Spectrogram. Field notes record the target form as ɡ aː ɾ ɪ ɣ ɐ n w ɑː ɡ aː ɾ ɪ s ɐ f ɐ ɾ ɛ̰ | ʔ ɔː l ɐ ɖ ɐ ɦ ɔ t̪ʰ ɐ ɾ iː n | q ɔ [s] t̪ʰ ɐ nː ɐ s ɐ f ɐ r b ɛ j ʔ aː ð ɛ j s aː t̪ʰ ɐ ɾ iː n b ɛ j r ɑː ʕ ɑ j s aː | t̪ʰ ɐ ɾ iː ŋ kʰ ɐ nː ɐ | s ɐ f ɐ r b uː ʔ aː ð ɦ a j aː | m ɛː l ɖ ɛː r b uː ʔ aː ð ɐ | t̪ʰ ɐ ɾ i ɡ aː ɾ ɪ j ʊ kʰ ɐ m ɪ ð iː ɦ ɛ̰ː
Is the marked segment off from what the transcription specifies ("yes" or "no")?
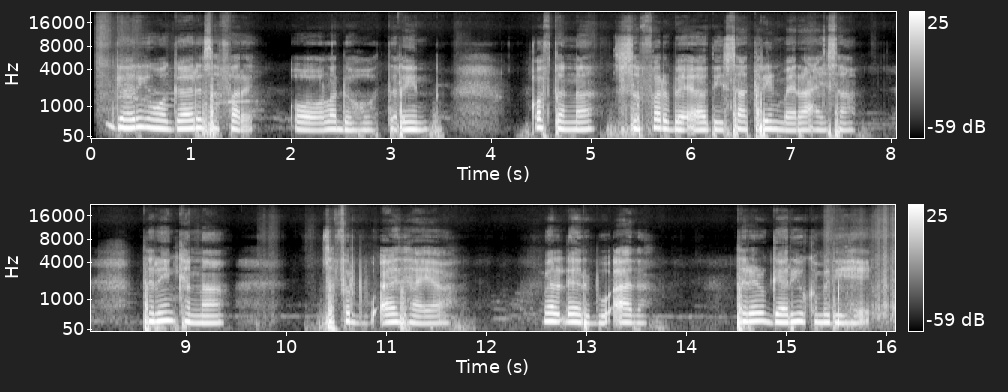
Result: yes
